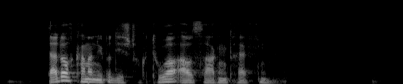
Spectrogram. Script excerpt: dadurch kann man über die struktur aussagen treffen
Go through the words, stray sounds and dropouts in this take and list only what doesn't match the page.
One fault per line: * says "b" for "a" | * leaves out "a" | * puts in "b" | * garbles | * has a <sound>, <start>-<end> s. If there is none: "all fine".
all fine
